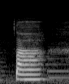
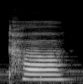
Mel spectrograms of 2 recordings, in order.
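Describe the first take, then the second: First: The t has no strong puff of air. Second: The t has a strong puff of air. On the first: The speaker calls it wrong. "kita tidak boleh baca ta" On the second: The speaker calls it right. "Ada hembusan nafas yang kuat"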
